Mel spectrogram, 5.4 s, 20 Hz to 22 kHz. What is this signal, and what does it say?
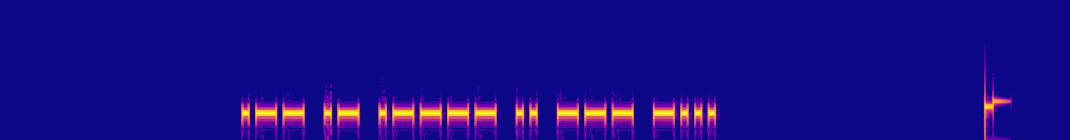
Morse code, heard as a keyed tone, about 36 wpm, 700 Hz. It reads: WA1IOB
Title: USA Call Signs - 4x Character Spacing - 35wpm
